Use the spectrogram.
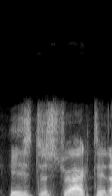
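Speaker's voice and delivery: high, loud called-out warning; shout. A narrator's reading. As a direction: shout it to a teammate in battle. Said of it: "I heard an Internet shout".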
